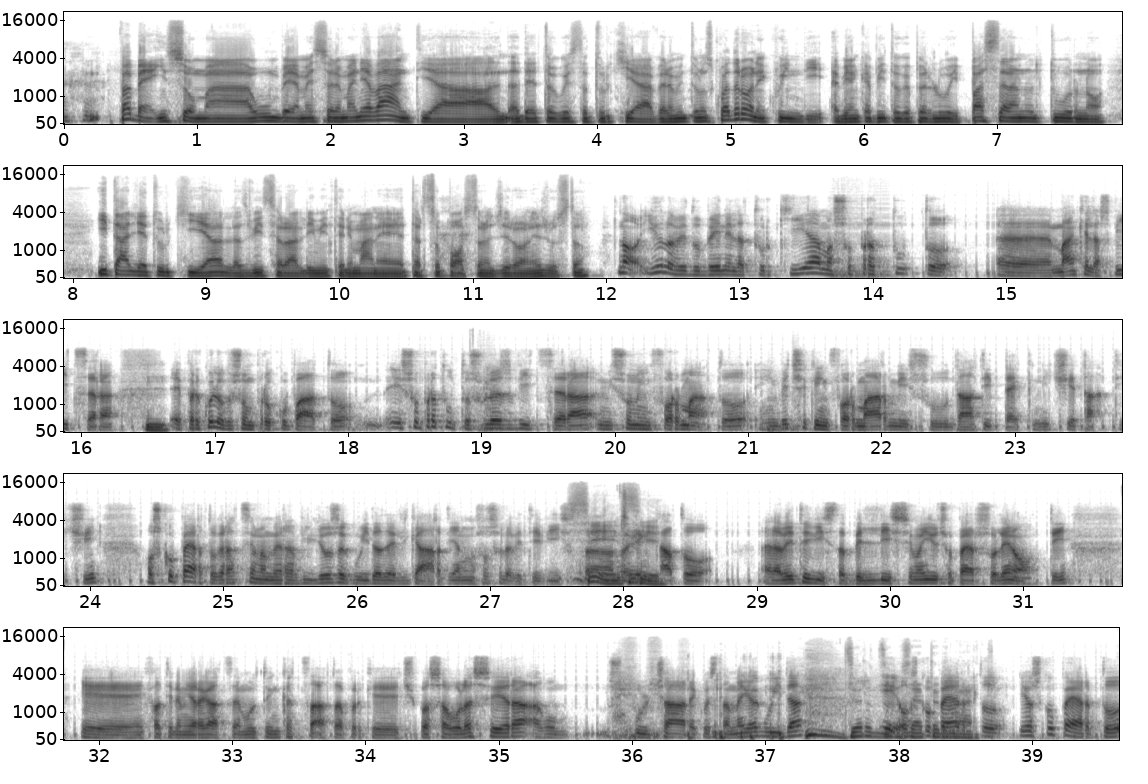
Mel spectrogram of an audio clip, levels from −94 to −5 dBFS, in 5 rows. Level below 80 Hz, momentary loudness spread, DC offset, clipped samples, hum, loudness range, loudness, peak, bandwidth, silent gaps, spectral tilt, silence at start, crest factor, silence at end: -60 dBFS; 9 LU; under 0.1%; under 0.1%; none; 4 LU; -27 LUFS; -10 dBFS; 15.5 kHz; none; -6.5 dB/octave; 0 s; 16 dB; 0 s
